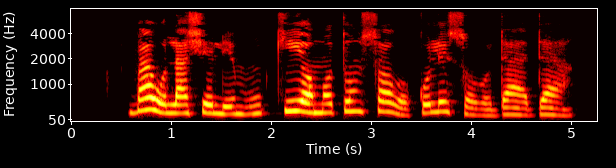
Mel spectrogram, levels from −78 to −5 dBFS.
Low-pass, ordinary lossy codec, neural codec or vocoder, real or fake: 7.2 kHz; MP3, 32 kbps; none; real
